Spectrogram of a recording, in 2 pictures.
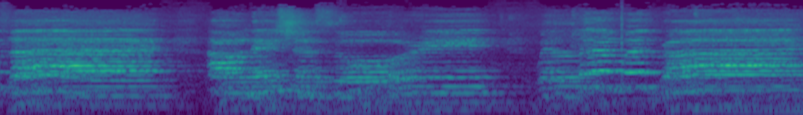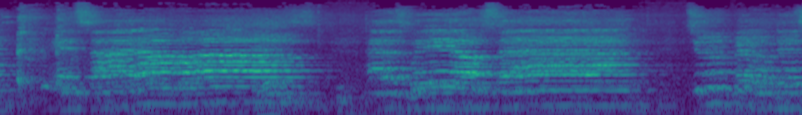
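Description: A seven-voice vocal ensemble singing unaccompanied in parts, in sung phrases of about three seconds broken by short breaks for breath.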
